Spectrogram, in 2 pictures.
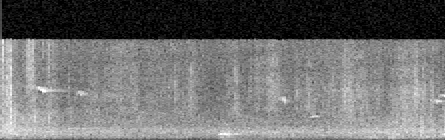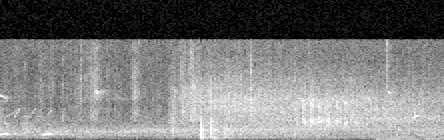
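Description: Quiet outdoor ambience with a few short, faint bird chirps, about two seconds in and again twice between four and five seconds, and a brief click after six seconds.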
